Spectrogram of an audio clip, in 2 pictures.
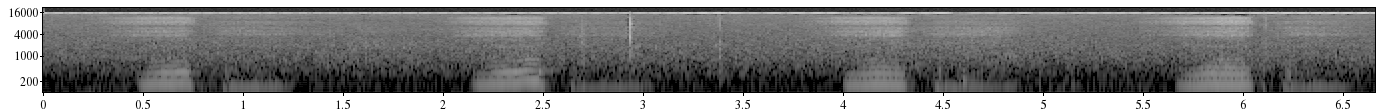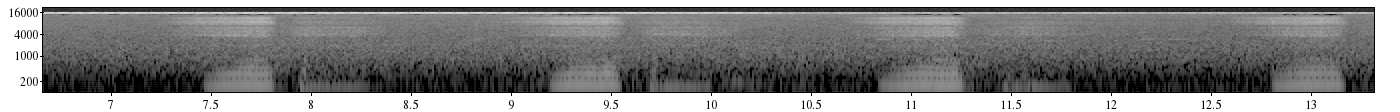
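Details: Loud snoring: a steady, even, low rattling snore on each breath at about 16 to 17 breaths per minute.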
